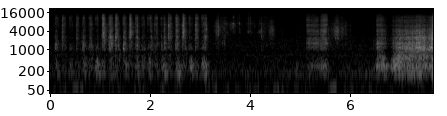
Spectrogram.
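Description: A wooden stylus scratches the petals of a design into a black-coated scratch-art card in a book, first in rapid, evenly spaced short strokes with a dry, bright rasp. After a quieter stretch and a brief burst, it ends with a louder, continuous scratch.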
